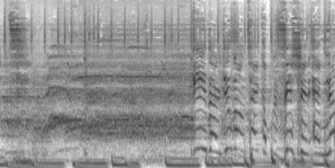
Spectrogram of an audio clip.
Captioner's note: applause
